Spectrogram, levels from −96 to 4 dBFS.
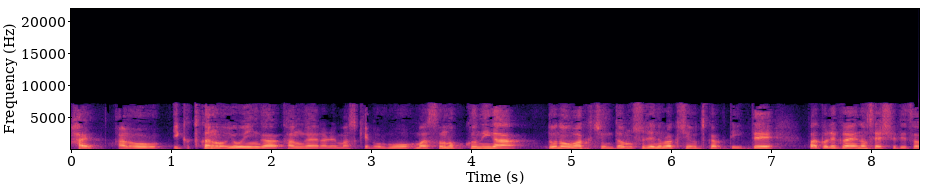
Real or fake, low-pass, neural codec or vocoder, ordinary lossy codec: fake; 7.2 kHz; codec, 16 kHz in and 24 kHz out, 0.9 kbps, LongCat-Audio-Codec, fine tuned four codebook decoder; MP3, 32 kbps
